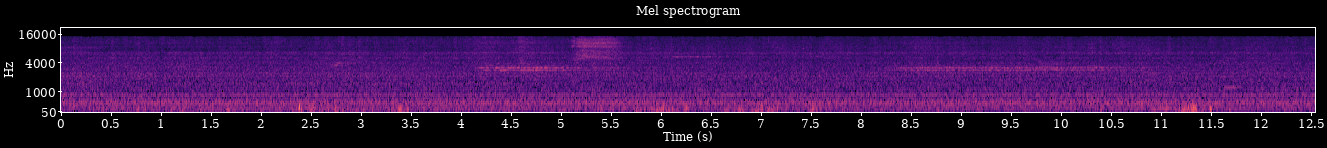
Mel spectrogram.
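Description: Steady background hum with an even rushing noise, a couple of faint brief high tones, a short hiss about five seconds in, and a soft knock near the end.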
